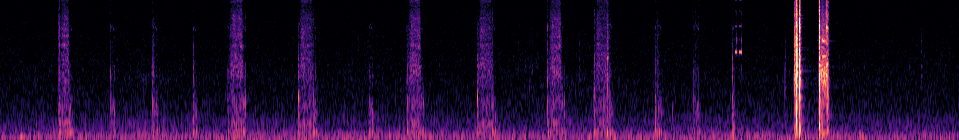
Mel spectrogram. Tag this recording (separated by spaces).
photo click shutter camera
